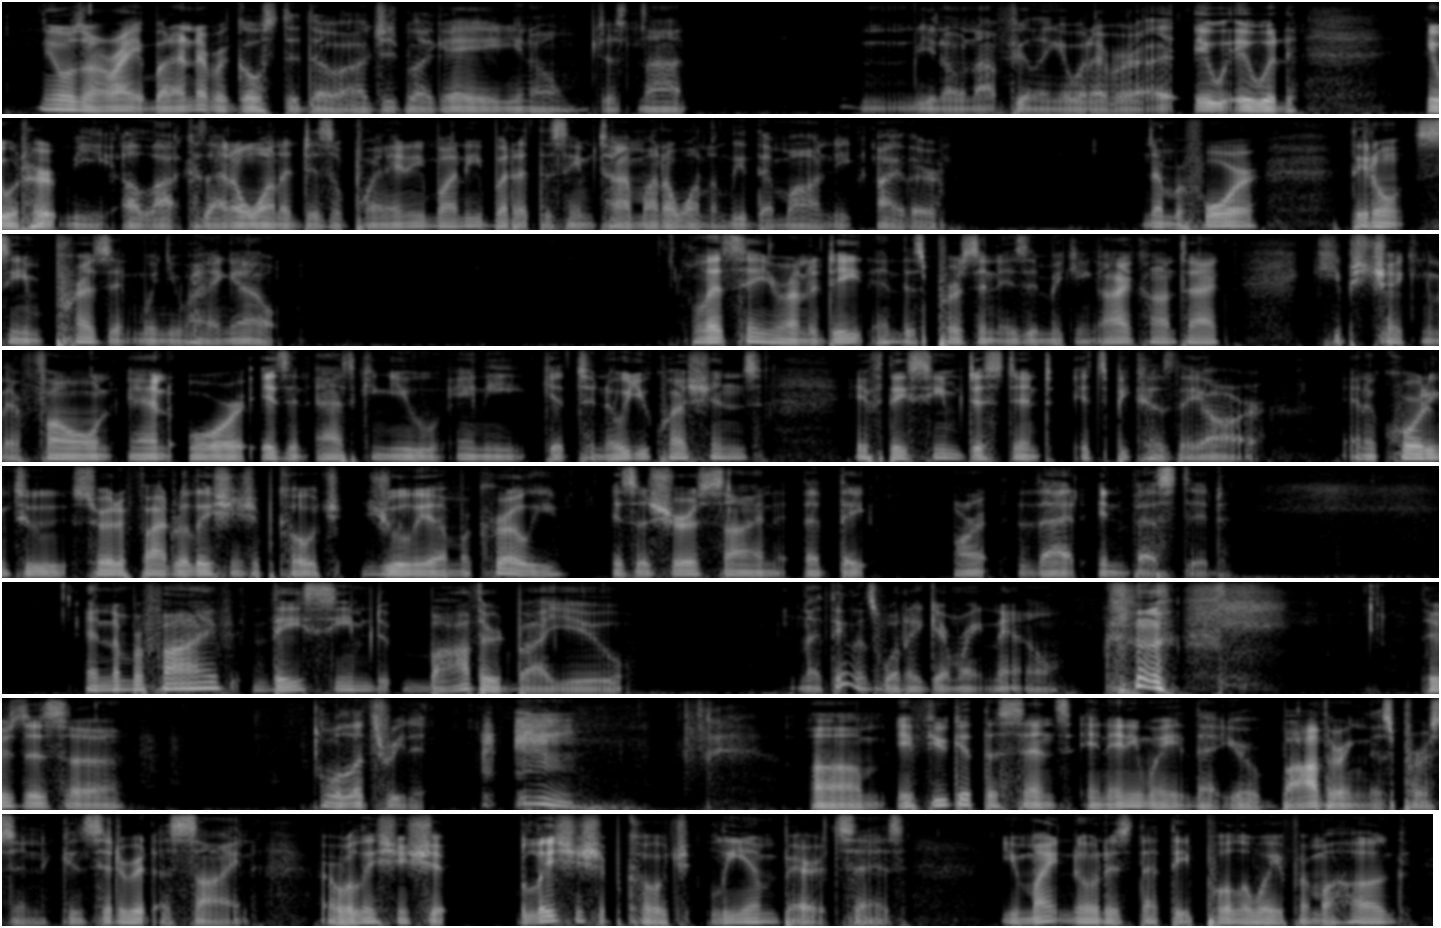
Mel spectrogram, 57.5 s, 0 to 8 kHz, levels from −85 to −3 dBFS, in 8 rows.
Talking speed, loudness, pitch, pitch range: 180 wpm, -36 LUFS, 90 Hz, 80-100 Hz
